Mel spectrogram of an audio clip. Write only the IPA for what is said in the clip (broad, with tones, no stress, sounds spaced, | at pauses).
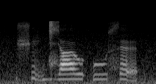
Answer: ʃ ĩ˦˨ d͡ʑ a˦ ʊ̯ ʔ u˦ sʰ ɛ̰˦˨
